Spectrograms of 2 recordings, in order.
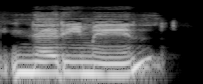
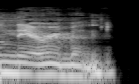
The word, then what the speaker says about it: Nerimen: So there's actually two pronunciations. So if you want to pronounce it like an Arab, you're going to say Nerimen. – Nerimen. Uh-huh. – Nerimen. Okay. And if you want to pronounce it like how it's going to be easier for you to pronounce it, just say it if like Superman was like someone's last name. So like Bill Superman. So it's going to be Bill Nerimen.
